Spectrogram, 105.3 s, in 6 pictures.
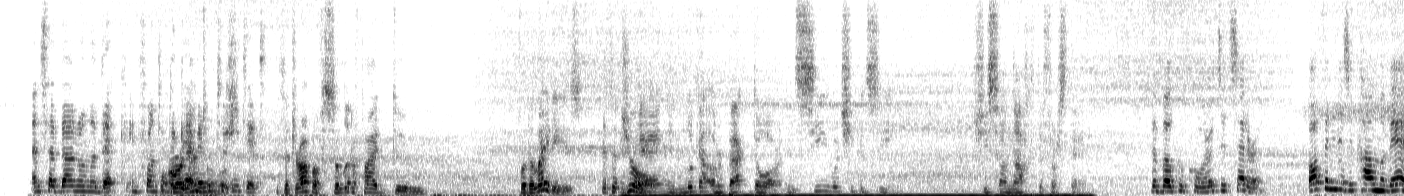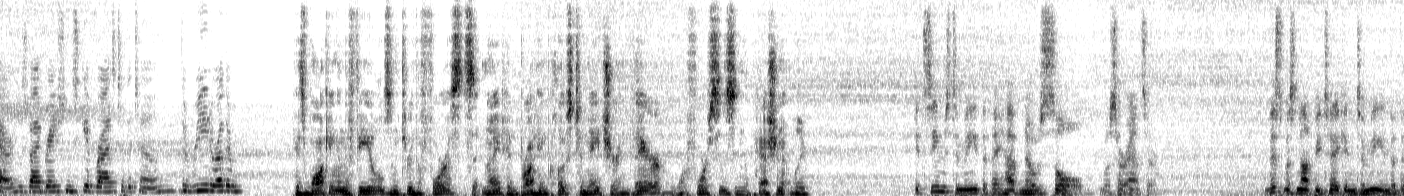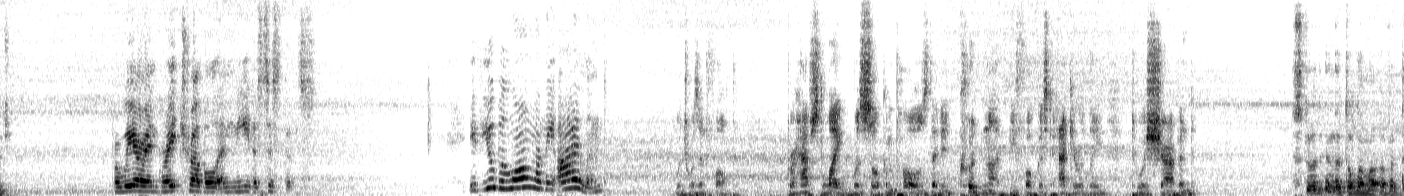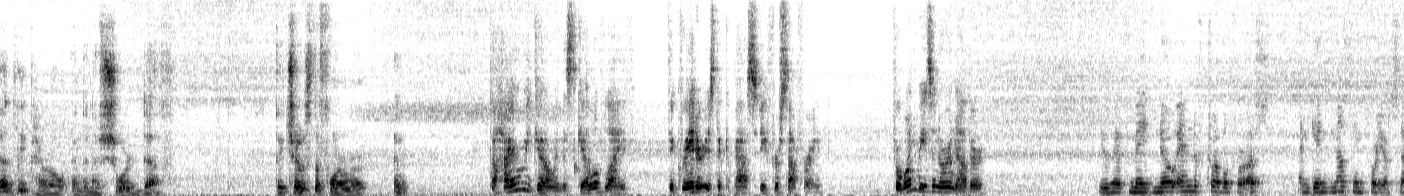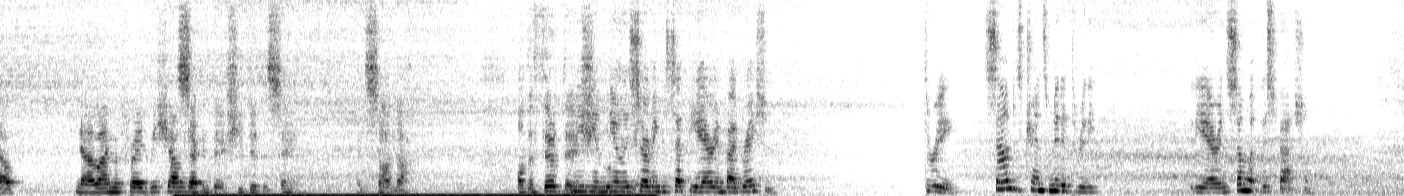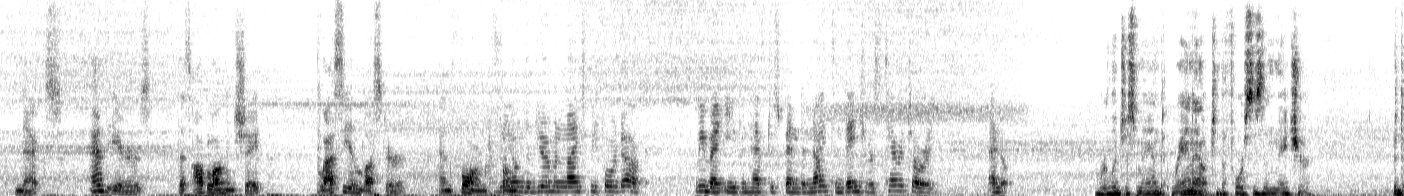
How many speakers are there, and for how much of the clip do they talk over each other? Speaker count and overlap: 10, about 4%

